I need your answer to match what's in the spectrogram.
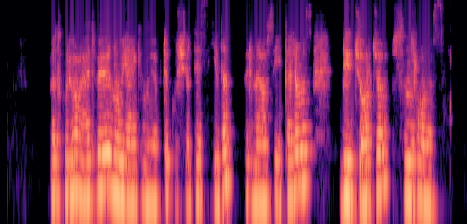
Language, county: Lithuanian, Vilnius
